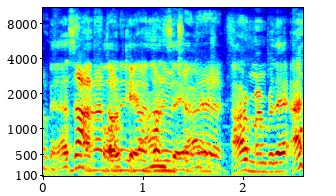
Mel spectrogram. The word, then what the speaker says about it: Anze: Like, so it's pronounced Anze. Anze, yeah. Okay, my bad. See, I was butchering it. No, don't even trip. Everyone does. I thought it was Anze.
